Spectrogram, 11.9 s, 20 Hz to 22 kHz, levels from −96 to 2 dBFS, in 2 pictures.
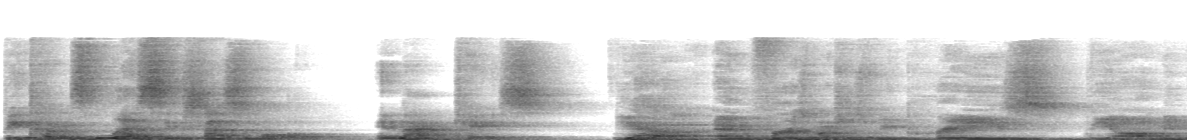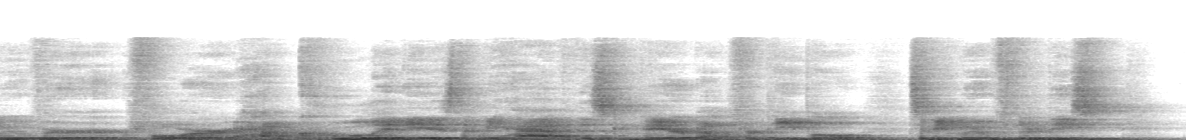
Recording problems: off-mic speech; far
room echo; noticeable; dies away in 0.9 s

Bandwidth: 16 kHz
